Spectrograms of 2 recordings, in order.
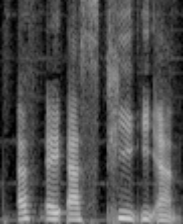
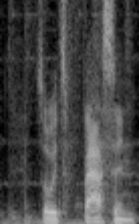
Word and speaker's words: fasten: interesting yes it's spelled f a s t n right so it would be Fast N no no right fasten fasten the T kind of becomes silent M so it's fasten yep okay let's look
